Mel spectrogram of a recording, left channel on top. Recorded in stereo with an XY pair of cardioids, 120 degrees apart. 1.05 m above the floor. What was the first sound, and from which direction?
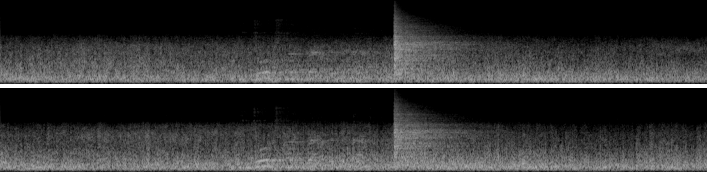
A man speaking, 25° right.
